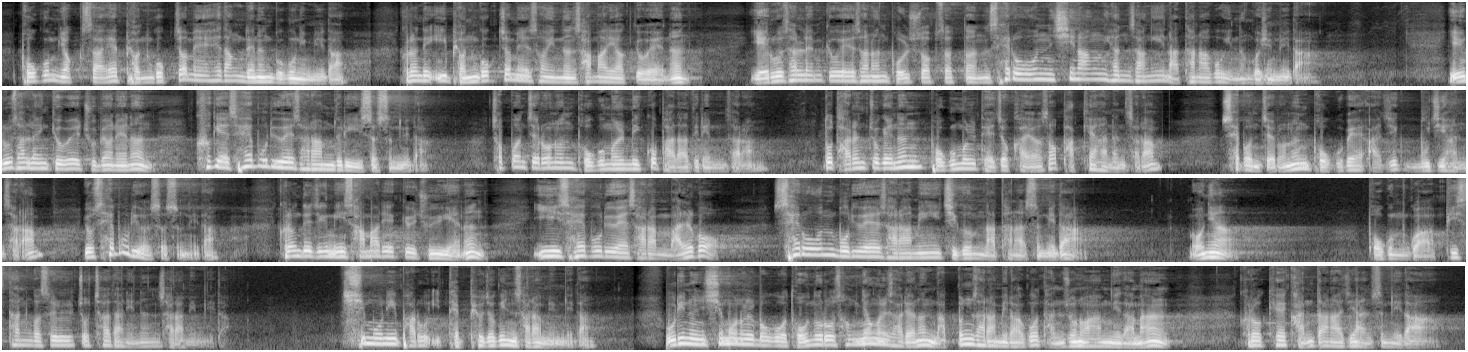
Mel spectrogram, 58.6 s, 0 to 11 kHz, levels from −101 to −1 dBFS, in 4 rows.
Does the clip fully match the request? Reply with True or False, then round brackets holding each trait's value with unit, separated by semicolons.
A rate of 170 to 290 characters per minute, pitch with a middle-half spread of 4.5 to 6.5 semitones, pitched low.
True (280 characters per minute; 5.7 semitones; 130 Hz)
